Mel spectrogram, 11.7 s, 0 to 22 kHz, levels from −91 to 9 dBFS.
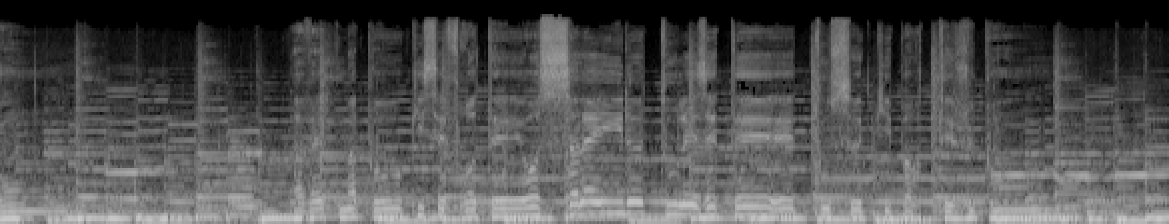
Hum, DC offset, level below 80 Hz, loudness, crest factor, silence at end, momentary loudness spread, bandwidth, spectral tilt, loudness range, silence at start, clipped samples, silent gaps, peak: none; under 0.1%; -34 dBFS; -20 LUFS; 12 dB; 0 s; 5 LU; 15.5 kHz; -6 dB/octave; 2 LU; 0 s; under 0.1%; none; -6 dBFS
